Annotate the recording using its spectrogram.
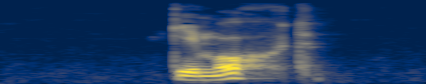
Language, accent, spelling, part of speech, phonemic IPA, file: German, Austria, gemocht, verb, /ɡə.ˈmɔxtʰ/, De-at-gemocht.ogg
- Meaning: past participle of mögen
